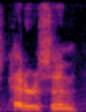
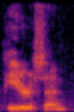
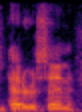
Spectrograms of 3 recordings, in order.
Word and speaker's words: Pedersen: consult the experts, it seems that the proper pronunciation is Pedersen. I grew up at a time when people said Peterson, and I have a tendency to revert back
